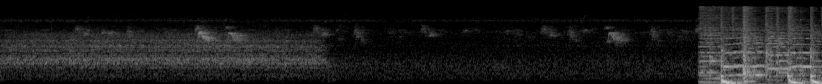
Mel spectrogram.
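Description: Mya Mini hookah bubbling as a long draw is pulled through the hose, stopping about three seconds in, with birds chirping faintly. Loud music starts near the end.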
